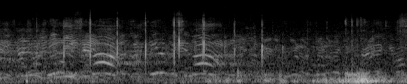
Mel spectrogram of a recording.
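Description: Several voices shouting and calling out on a football pitch during play, some high-pitched, overlapping in short cries. A louder low rumble comes near the end.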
